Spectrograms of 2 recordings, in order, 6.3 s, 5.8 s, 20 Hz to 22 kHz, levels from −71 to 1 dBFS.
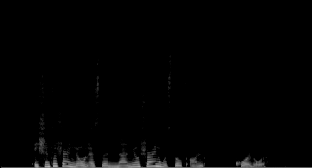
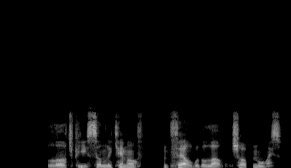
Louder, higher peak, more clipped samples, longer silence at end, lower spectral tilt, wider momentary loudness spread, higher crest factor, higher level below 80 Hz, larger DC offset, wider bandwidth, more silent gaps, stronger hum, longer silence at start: second, -37 LUFS vs -28 LUFS; second, -22 dBFS vs -8 dBFS; neither; second, 0 s vs 0.25 s; first, -8 dB/octave vs -4 dB/octave; first, 15 LU vs 9 LU; second, 16 dB vs 22 dB; first, -52 dBFS vs -62 dBFS; neither; first, 14.5 kHz vs 8.2 kHz; neither; neither; second, 0.05 s vs 0.95 s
